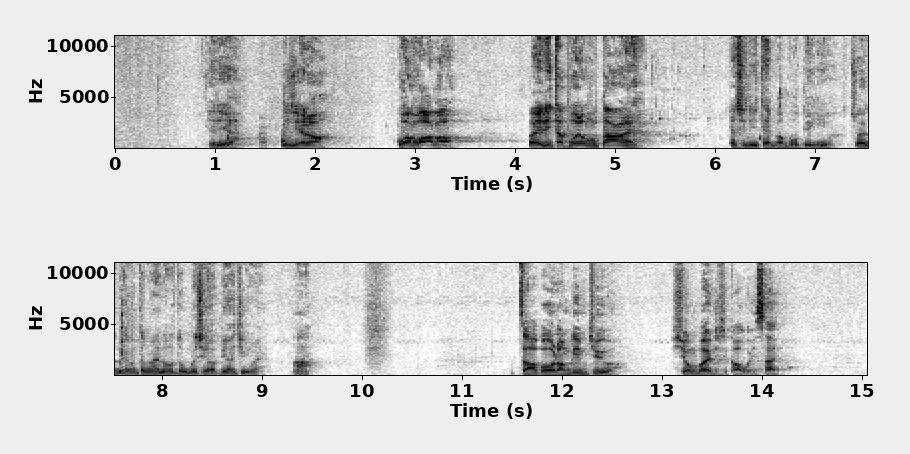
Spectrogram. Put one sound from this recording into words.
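A man speaks calmly and clearly at close range.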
